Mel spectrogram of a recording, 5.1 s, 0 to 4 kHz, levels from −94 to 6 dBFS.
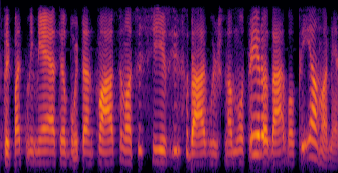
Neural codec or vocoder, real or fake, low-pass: codec, 16 kHz, 0.5 kbps, FunCodec, trained on LibriTTS, 25 frames a second; fake; 3.6 kHz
